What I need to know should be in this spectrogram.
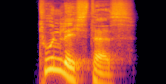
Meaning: strong/mixed nominative/accusative neuter singular superlative degree of tunlich
- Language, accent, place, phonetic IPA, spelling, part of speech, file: German, Germany, Berlin, [ˈtuːnlɪçstəs], tunlichstes, adjective, De-tunlichstes.ogg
